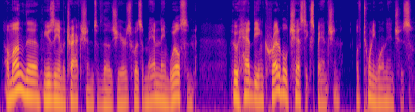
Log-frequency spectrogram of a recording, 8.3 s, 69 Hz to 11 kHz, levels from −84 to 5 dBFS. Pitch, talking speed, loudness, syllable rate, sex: 120 Hz, 160 wpm, -22 LUFS, 5.3 syllables/s, male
